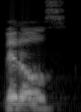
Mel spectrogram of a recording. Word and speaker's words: victuals: dialect term for food more formally spelled victuals but still pronounced like vittles the different kind of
